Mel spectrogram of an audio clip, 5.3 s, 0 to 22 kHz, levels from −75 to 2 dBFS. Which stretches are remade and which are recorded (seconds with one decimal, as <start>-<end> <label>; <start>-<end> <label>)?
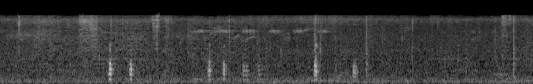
0.0-1.2 remade; 1.2-4.4 recorded; 4.4-5.3 remade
